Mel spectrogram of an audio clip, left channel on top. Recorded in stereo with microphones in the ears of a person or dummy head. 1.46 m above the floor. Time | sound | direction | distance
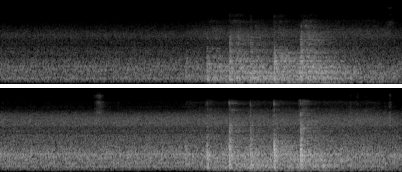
1.9 | knocking | 40° right (ahead or behind) | 1.3 m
